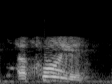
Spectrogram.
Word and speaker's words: Akognon: Akognon.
